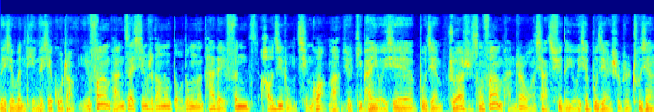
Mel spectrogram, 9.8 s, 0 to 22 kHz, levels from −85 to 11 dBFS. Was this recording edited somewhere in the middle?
yes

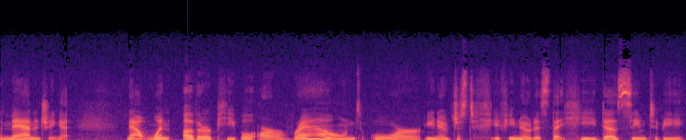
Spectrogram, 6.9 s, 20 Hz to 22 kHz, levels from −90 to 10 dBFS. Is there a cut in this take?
yes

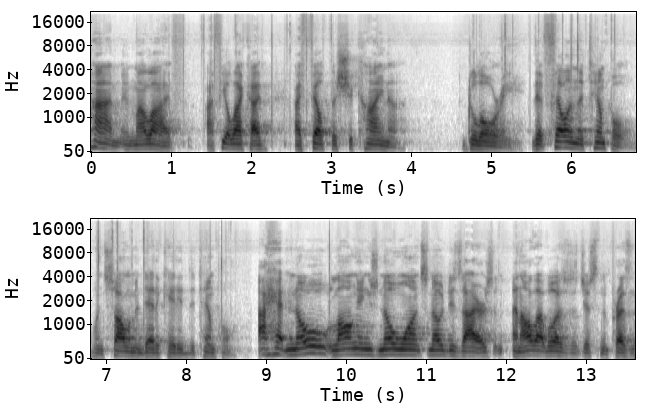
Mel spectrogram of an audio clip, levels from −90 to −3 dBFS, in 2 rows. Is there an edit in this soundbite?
yes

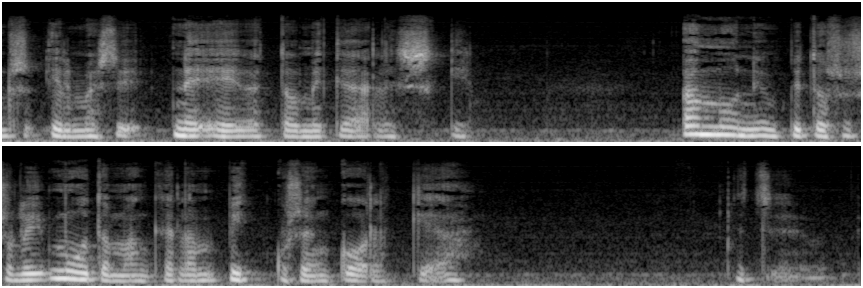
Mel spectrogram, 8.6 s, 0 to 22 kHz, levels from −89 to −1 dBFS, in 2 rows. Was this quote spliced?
no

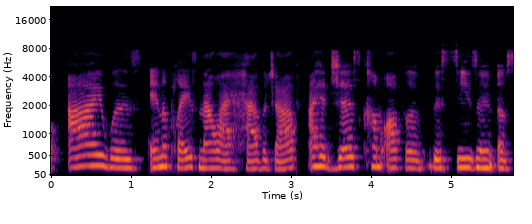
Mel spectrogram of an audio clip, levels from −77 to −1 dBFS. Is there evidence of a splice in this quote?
yes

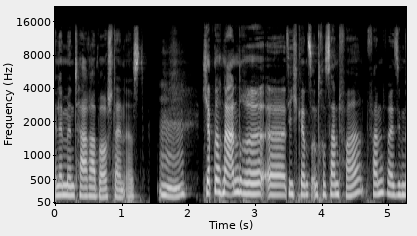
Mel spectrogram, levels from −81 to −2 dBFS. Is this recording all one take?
no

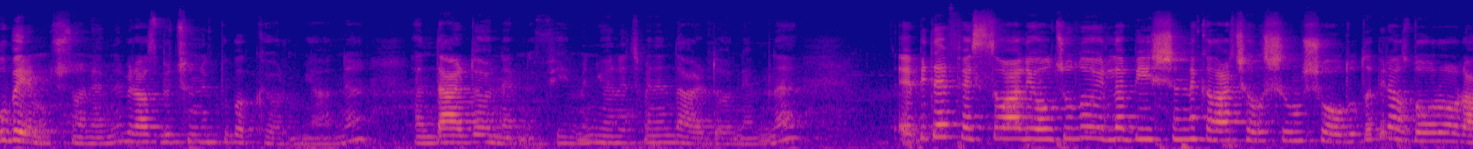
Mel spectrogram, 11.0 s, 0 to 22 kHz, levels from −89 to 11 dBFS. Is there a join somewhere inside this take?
no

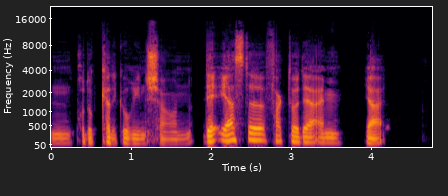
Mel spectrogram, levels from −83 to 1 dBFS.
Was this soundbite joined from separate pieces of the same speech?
no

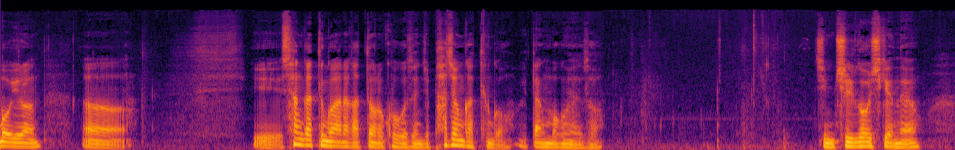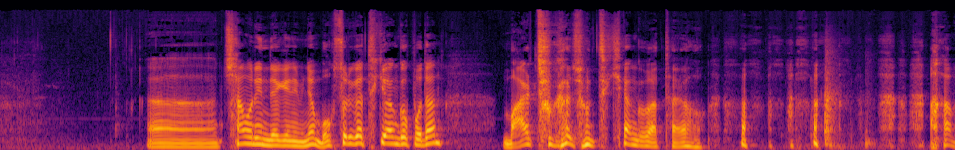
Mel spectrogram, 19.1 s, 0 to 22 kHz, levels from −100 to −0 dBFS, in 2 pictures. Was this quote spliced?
no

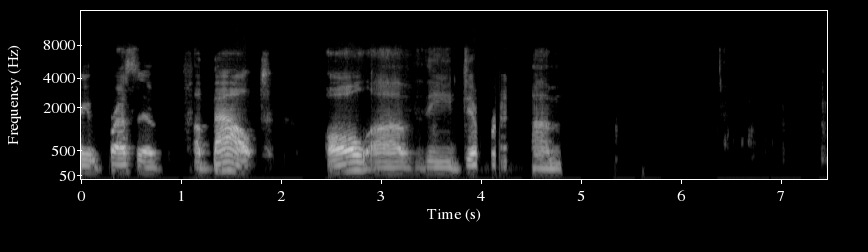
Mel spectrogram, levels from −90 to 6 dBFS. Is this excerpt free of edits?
no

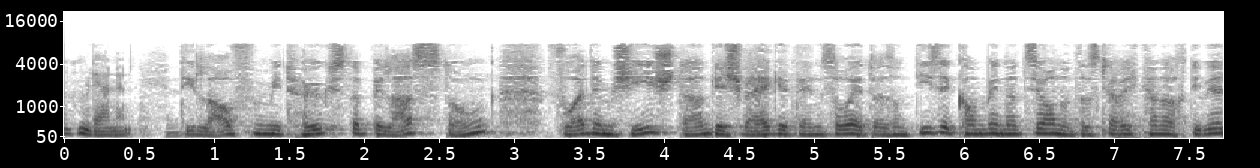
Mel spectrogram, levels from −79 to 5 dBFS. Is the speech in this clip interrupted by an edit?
yes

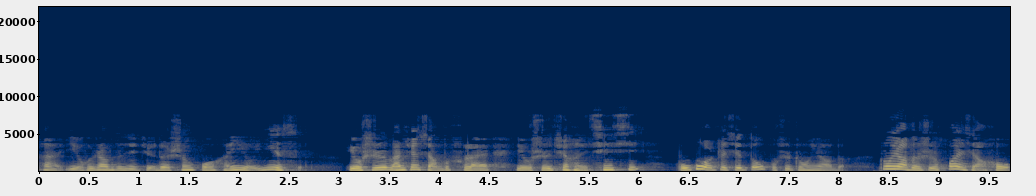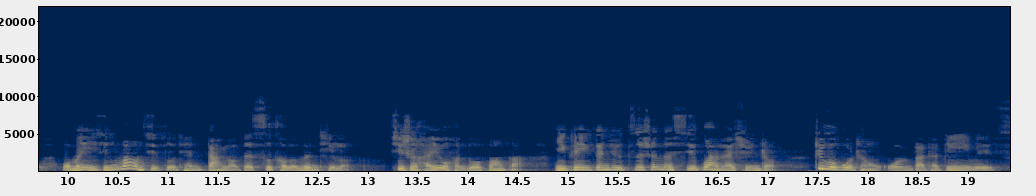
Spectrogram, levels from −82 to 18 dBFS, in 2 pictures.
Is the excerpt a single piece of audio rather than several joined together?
yes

